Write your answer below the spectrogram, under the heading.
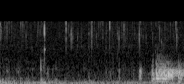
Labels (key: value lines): label: biophony, low growl
recorder: SoundTrap 300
